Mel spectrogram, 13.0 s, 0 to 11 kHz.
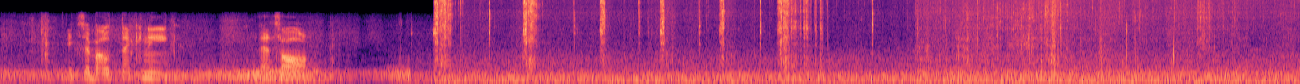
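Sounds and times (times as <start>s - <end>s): campfire crackling and popping: 4.4s - 13.0s
steady hiss: 4.4s - 13.0s.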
